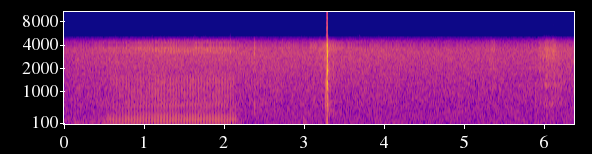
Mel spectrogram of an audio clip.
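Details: A sleeping nine-month-old Boxer puppy snoring on a pillow indoors; one long, low, rasping buzz of an inhaled snore, then quiet breathing and a single sharp click.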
